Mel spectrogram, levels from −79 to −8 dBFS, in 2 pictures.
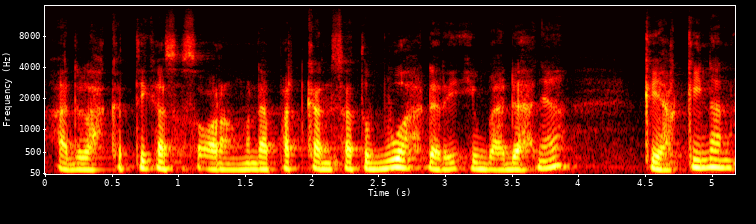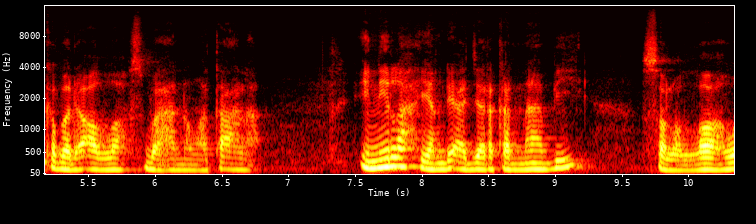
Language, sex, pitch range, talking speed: Indonesian, male, 130-170 Hz, 110 wpm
